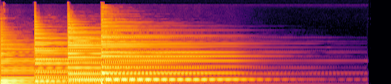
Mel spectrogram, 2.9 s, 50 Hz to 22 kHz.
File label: A sharp 7th Sharp 9th A sharp down Bass Standard; A#7#9 arpeggiated; JGuitar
